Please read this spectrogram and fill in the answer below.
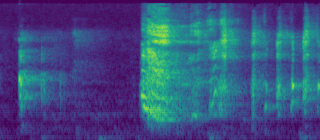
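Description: Conure making harsh, cough-like sounds: a short one just after the start, then a louder rasping one about a second in, trailing into several quick choppy bits.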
